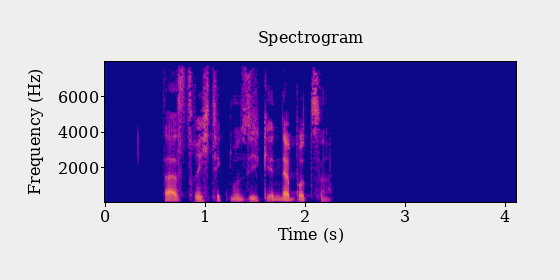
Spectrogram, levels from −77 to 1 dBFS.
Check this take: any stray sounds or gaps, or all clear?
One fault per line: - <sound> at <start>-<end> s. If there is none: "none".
none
